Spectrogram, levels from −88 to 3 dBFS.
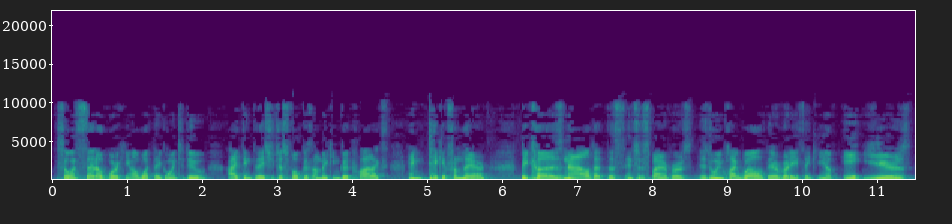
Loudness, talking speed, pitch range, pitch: -25 LUFS, 225 wpm, 130-155 Hz, 145 Hz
